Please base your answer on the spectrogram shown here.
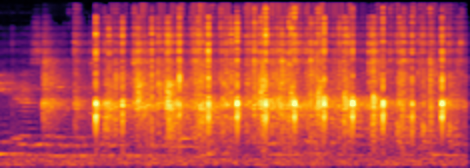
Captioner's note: clapping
